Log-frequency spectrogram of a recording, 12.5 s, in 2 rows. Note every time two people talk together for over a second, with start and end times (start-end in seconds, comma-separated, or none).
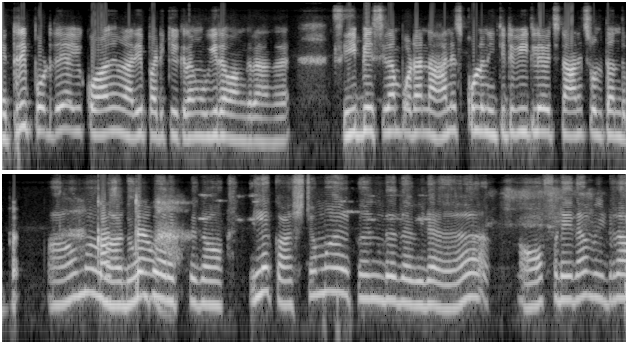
none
